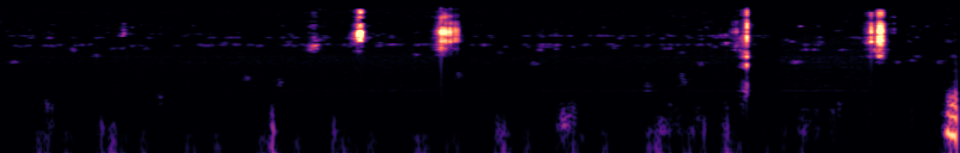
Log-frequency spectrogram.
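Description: Fingers handling and adjusting an automatic chronograph wristwatch: a run of soft, irregular low bumps with four sharp clicks spread through it, as the crown and pushers are worked to set the chronograph hands to zero.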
